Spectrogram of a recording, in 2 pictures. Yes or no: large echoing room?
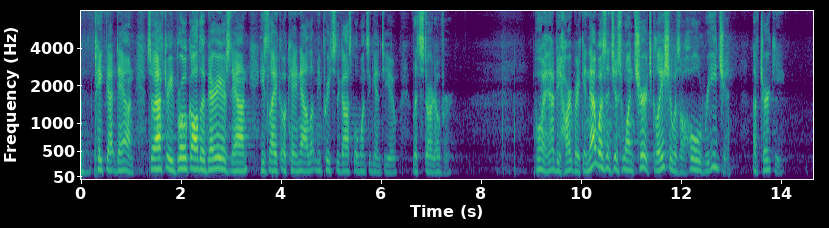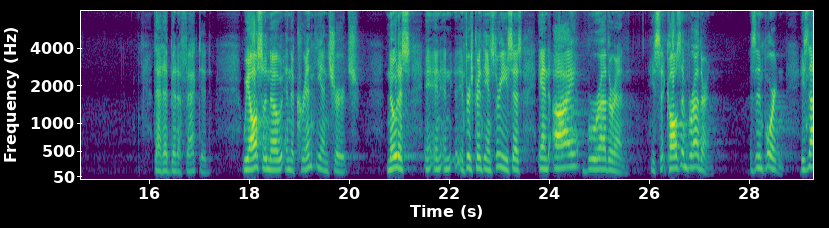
yes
